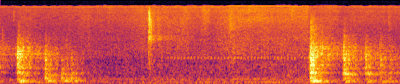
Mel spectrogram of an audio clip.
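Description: A baseball smacking into a catcher's mitt about three seconds in: one sharp pop, the loudest sound here, followed by a few smaller knocks.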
